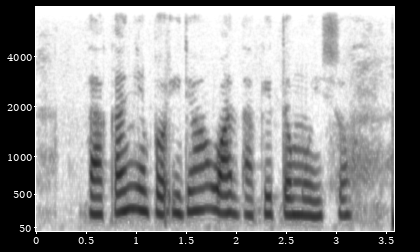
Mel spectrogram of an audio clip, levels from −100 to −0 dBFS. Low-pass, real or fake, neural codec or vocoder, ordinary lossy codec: 7.2 kHz; real; none; none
